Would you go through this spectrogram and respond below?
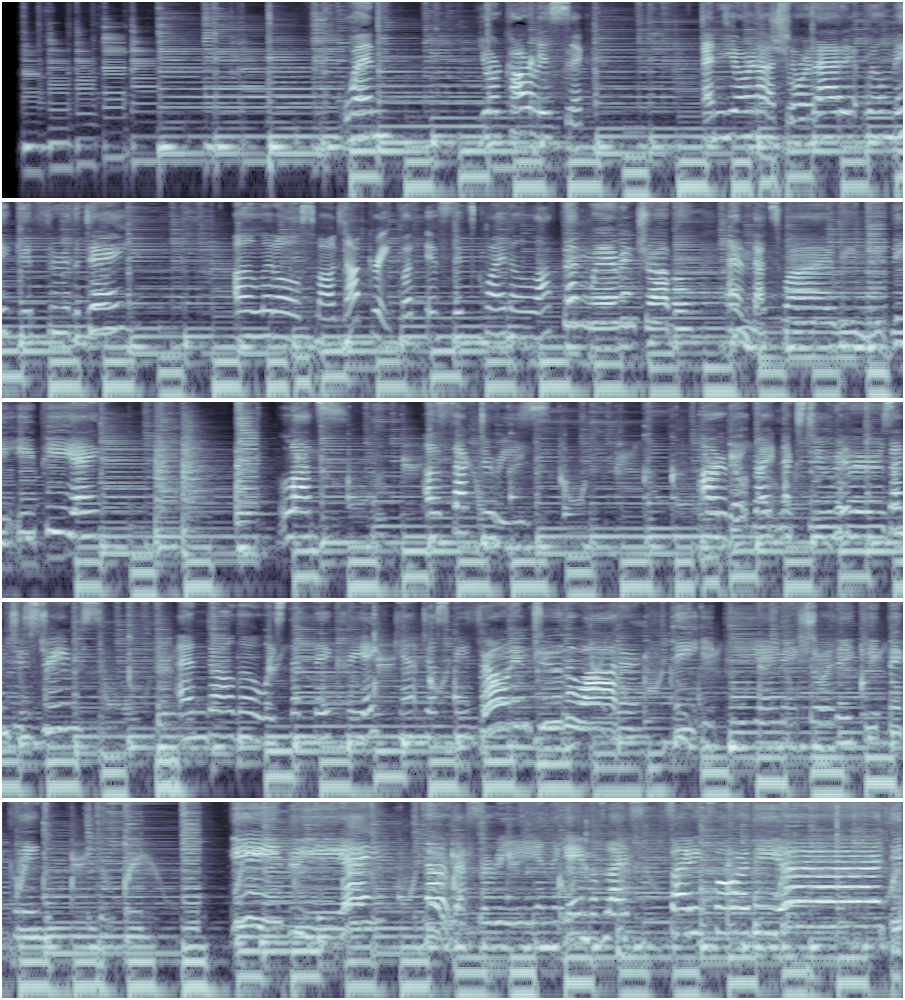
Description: All tracks except Radio Edits include scripted dialogue.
